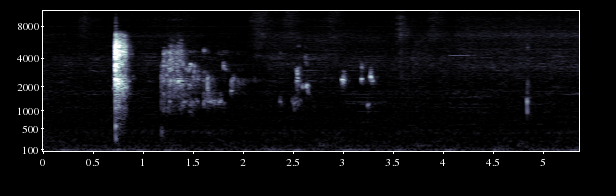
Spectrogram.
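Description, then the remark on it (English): Birds chirp outdoors by a winding creek with new grass and big trees under blue skies, in scattered short, high tweets and trills, fairly soft above a steady low background rumble, with one sharp click near the start and no talking. “See? They're the birds. Yeah, they're starting to chirp.”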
